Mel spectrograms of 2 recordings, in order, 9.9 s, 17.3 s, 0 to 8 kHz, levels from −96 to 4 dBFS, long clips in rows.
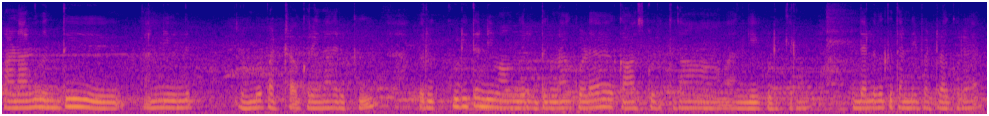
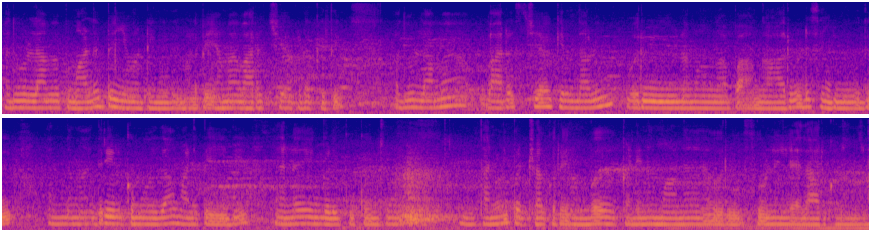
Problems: constant background noise, low volume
